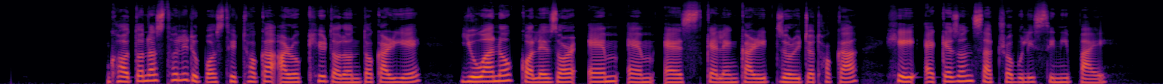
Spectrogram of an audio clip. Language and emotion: Assamese, neutral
